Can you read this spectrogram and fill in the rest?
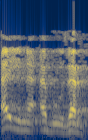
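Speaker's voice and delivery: plain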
